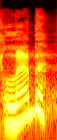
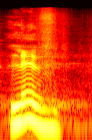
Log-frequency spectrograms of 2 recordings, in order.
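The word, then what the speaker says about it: lev (לב): The Hebrew word, it looks like leb, but when you see a B in the Hebrew, it's actually more of a V sound. So when you say heart in Hebrew, it's lev. Lev is how you say that.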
